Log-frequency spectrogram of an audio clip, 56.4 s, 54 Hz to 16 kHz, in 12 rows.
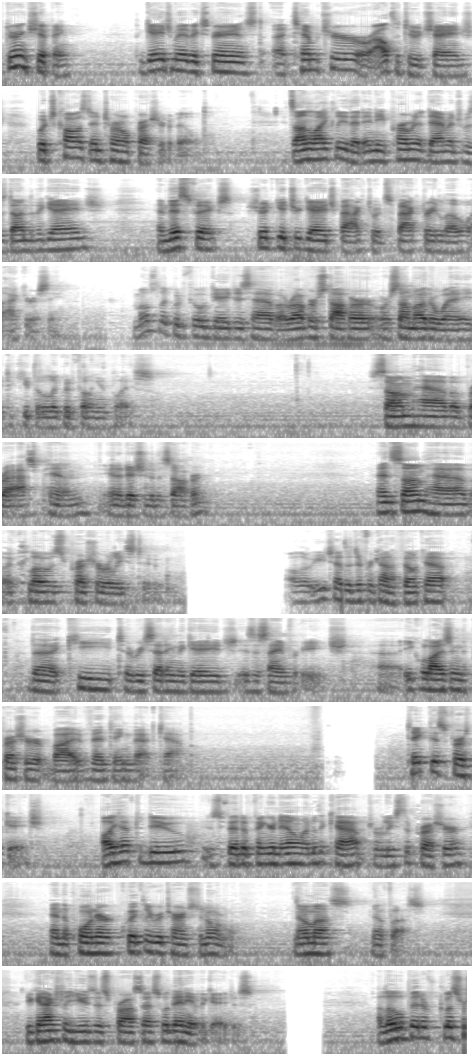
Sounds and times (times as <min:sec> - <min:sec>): Speech: 0:00.0 - 0:00.8, 0:01.4 - 0:06.8, 0:07.6 - 0:14.8, 0:15.4 - 0:20.5, 0:22.5 - 0:25.7, 0:27.3 - 0:30.0, 0:31.1 - 0:39.6, 0:41.7 - 0:49.4, 0:50.0 - 0:51.3, 0:52.0 - 0:54.4, 0:55.5 - 0:56.3.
